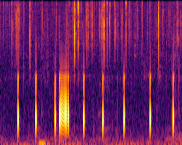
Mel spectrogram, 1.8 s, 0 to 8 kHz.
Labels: {"label": "biophony, knock croak", "recorder": "SoundTrap 300"}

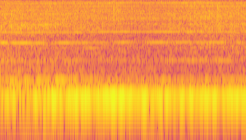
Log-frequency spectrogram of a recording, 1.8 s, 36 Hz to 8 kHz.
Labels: {"label": "anthrophony, boat engine", "recorder": "SoundTrap 500"}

